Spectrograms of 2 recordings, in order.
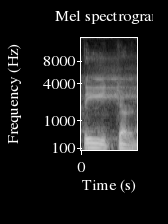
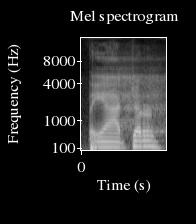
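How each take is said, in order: First: It is said with its normal English pronunciation. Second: It is sounded out as it is spelled. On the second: "tulisannya beda dengan pelafalannya"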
